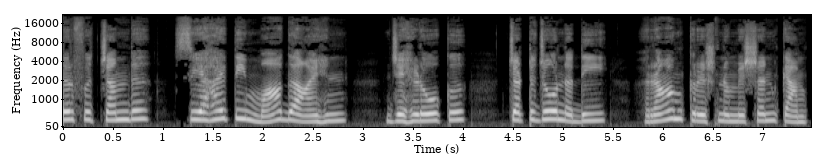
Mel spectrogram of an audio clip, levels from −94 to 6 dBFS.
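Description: Generation loss runs throughout the speech: swirly, hollow, with blurred attacks, likely from about seven MP3 re-encodes near 96 kbit/s. The spectrogram shows patchy, accumulated holes.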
